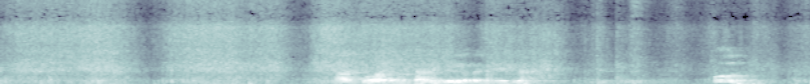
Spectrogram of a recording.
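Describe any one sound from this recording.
A long pole scrapes across a rough wall.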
